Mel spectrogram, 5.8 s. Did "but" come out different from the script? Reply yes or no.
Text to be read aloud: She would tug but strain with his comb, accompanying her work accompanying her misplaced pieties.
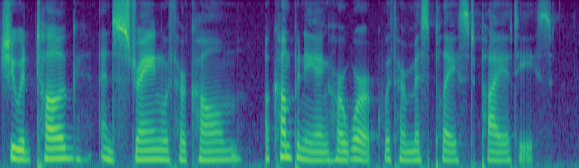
yes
